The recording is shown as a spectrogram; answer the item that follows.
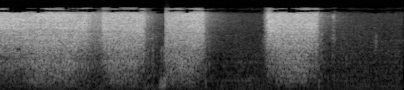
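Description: Gravity-feed HVLP spray gun spraying acetone in three short spurts of air and mist, the first about a second long and the next two briefer, with the fan control closed down so each spurt lays a round spot.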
